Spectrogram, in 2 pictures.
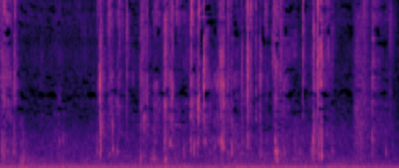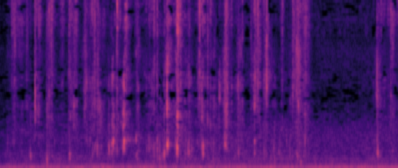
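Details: Loud, close crunching and chewing of food with a constant low rumble and no animal calls.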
